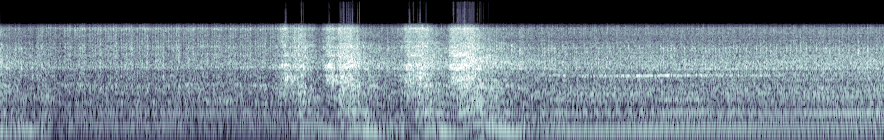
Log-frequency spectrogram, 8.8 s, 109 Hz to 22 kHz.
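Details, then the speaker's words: 1964 Pontiac Tempest inline-6 with a new budget carburetor, idle mixture screw turned clockwise to lean out a rich mixture: steady, even idle with one brief rev that settles cleanly. Seems better, but more road tests needed; normal idle. "I believe that's a whole lot better, but it's just going to take a few more road tests for me to really be 100% comfortable."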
